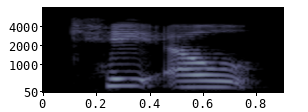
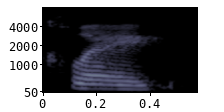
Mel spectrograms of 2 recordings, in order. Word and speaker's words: Klee: It's Klee. Do we have another one? Yeah. This is pronounced Clay, Klee. So some of it has some soft areas, um, and some broader areas of color.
